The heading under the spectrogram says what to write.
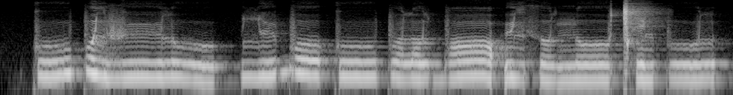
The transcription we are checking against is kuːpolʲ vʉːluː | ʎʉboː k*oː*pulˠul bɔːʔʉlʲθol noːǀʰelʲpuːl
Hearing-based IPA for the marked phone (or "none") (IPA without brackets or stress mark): uː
